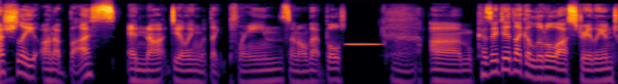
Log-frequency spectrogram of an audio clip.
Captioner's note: beep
